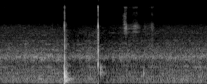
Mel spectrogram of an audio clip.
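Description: Microwave oven running with a steady hum. Two sharp clicks come about two-thirds of a second and one second in.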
